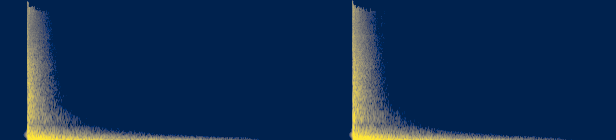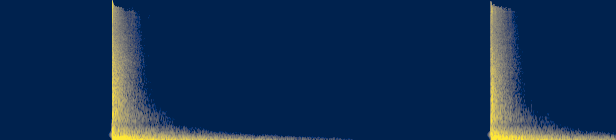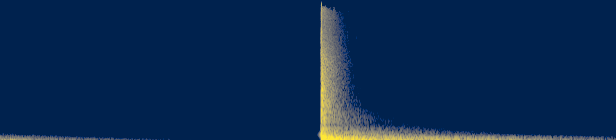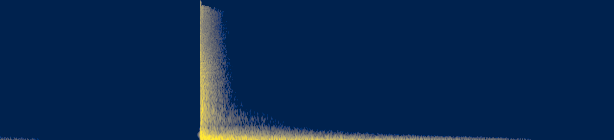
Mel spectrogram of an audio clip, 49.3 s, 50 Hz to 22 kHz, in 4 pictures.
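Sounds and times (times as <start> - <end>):
single 66 inch drum hit with soft beater: 0.6 - 2.6, 7.1 - 9.3, 14.6 - 17.0, 22.2 - 24.2, 31.1 - 34.5, 41.0 - 44.8.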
